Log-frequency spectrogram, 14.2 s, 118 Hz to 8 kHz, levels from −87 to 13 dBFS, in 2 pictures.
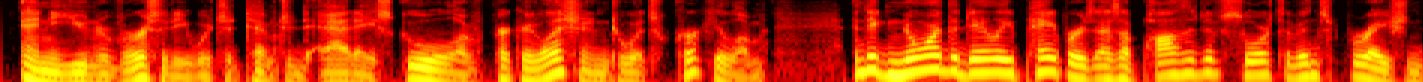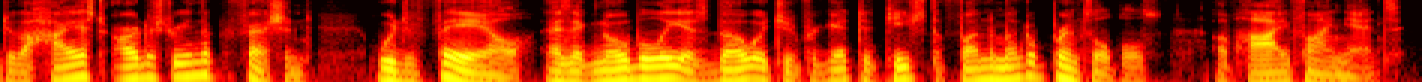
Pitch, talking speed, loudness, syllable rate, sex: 115 Hz, 200 wpm, -18 LUFS, 6.8 syllables/s, male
